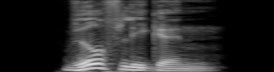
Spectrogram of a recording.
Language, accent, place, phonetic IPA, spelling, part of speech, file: German, Germany, Berlin, [ˈvʏʁflɪɡn̩], würfligen, adjective, De-würfligen.ogg
- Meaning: inflection of würflig: 1. strong genitive masculine/neuter singular 2. weak/mixed genitive/dative all-gender singular 3. strong/weak/mixed accusative masculine singular 4. strong dative plural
